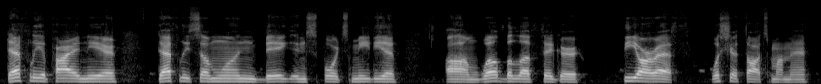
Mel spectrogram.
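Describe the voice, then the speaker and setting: A man's voice: medium pitch, level tone, moderate pace, a bit bright, smooth, no echo. Dry-sounding male sports podcast host. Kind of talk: informative hosting of panel discussion.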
